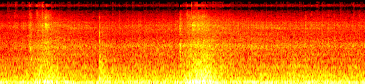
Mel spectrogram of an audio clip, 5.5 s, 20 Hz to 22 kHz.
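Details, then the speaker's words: 1950 GMC on S10 frame swap, solid engine mounts, cold February morning, timing set by ear because timing cover doesn't match balancer: revs climb sluggishly on blips and drop back heavily; lazy throttle response, timing and carburetor suspected. "it's going to feel a little rougher just because of solid mounts you know yeah it's a little lazy"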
